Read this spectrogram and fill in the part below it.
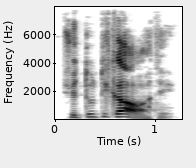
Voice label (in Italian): "caati", crespinese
